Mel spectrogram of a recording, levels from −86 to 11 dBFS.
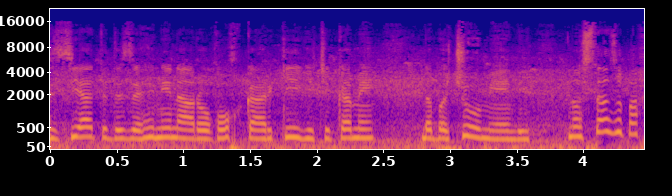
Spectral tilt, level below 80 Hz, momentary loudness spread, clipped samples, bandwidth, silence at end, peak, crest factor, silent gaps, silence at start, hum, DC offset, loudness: -4.5 dB/octave; -30 dBFS; 5 LU; under 0.1%; 16 kHz; 0 s; -8 dBFS; 10 dB; none; 0 s; none; under 0.1%; -18 LUFS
